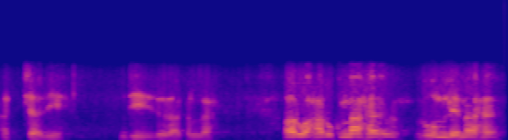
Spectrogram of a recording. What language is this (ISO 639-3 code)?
urd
